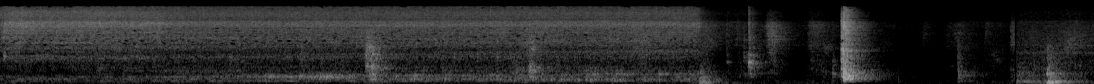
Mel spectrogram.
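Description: Kitchen tap running into a glass kettle, filling it, for about seven seconds; the water then shuts off and a few knocks follow, one sharp and loud about a second and a half later, as the glass kettle is handled.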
